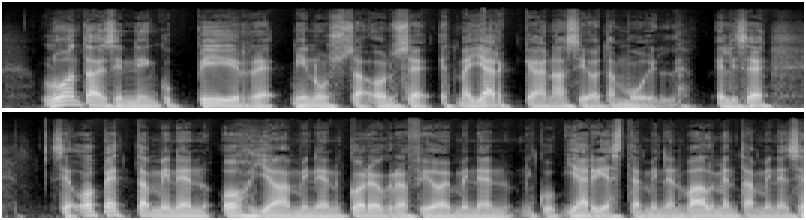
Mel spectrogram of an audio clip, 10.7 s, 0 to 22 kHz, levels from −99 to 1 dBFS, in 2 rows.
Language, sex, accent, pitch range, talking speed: Finnish, male, native, 85-110 Hz, 125 wpm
